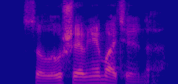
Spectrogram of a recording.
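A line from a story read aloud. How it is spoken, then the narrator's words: Cold voice. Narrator (Russian): сказал он холодным голосом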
